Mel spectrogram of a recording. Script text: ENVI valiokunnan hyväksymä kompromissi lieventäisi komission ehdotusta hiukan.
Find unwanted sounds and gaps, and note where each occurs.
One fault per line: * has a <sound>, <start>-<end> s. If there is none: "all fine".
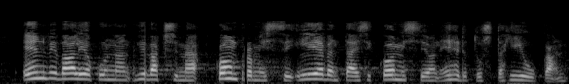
* has a dropout, 2.4-2.5 s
